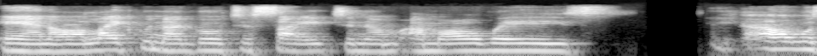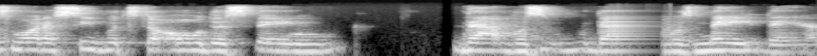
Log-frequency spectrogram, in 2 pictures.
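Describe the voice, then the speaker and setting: A woman's somewhat breathy, medium-pitched voice in a Louisiana accent at a moderate pace. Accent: US South, Louisiana. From Louisiana, Wallace. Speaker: podcast co-host, museum marketing director. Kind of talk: interview.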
